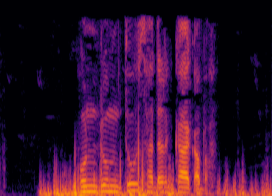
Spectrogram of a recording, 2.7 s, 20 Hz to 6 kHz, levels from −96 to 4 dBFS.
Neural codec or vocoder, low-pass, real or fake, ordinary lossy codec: none; 5.4 kHz; real; MP3, 48 kbps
